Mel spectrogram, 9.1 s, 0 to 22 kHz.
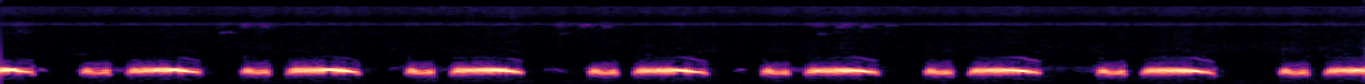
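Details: A newly caught spotted dove cooing in the thổ pha style during a challenge bout, Sa Thầy, late November 2019. A steady run of paired coos, each a clipped note followed by a longer rounded one, repeats about once a second.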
